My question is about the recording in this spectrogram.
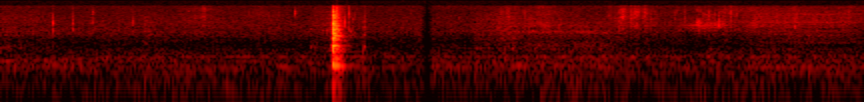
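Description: Very quiet apart from one short knock about one and a half seconds in, from handling the stainless-steel bowl and utensils on the grill grate.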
